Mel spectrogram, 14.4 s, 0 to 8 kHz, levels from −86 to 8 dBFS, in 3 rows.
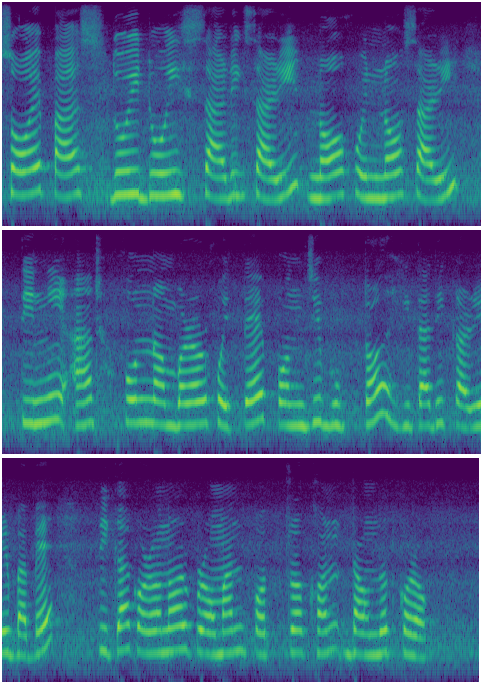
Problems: constant background noise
